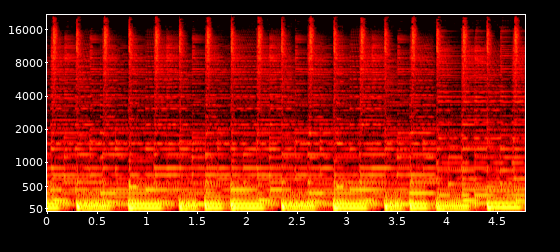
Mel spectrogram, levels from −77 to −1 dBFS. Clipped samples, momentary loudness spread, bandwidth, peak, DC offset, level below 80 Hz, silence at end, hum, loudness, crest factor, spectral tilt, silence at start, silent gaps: under 0.1%; 2 LU; over 20 kHz; -2 dBFS; under 0.1%; -22 dBFS; 0 s; none; -19 LUFS; 14 dB; -6 dB/octave; 0 s; none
